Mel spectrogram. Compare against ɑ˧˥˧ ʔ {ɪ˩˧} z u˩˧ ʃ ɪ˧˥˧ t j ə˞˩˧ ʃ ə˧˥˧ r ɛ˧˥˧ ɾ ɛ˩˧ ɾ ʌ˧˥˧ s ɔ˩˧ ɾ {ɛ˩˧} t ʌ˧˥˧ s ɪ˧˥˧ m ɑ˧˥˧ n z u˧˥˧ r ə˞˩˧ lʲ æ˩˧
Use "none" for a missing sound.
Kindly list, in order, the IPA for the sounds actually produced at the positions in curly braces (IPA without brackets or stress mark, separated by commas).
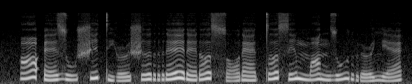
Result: ɛ˩˧, æ˩˧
